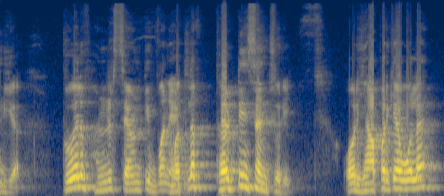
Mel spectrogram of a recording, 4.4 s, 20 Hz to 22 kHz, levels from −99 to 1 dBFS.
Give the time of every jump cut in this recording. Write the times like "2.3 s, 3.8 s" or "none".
1.7 s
